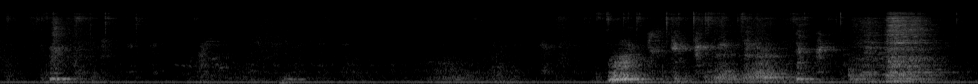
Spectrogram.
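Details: Africa, a dog sharing a house with cats and other exotic animals, wanting to play with the tired cats; a short bark early on, then a louder burst of barking and whimpering vocalisations past the middle, over a steady low electrical hum.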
